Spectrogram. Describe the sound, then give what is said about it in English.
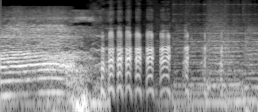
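A man's loud, rasping snore, recorded as a WhatsApp voice note in the Midlands, with a drawn-out, almost moo-like groan, breaking into a quick burst of six or seven fluttering pulses before trailing off into rougher, uneven breaths. “Getting a good few WhatsApp voice notes with snorers all across the Midlands.”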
